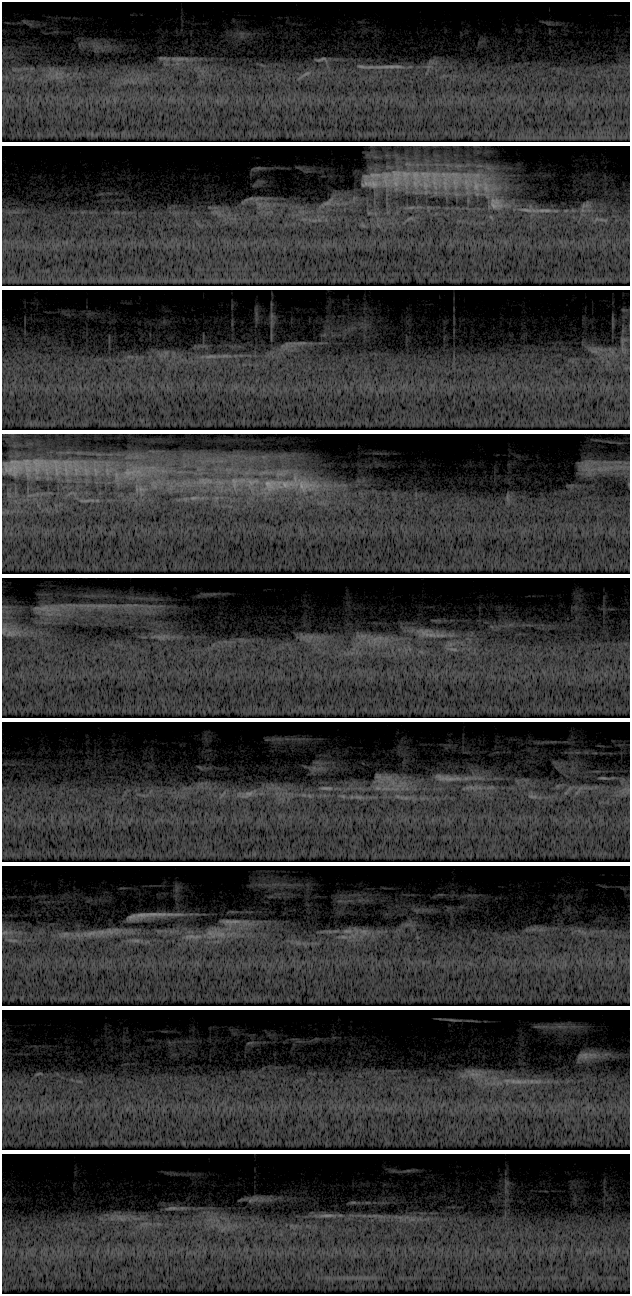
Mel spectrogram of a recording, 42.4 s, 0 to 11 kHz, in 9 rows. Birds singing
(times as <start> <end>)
0.0 12.2, 13.6 17.2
